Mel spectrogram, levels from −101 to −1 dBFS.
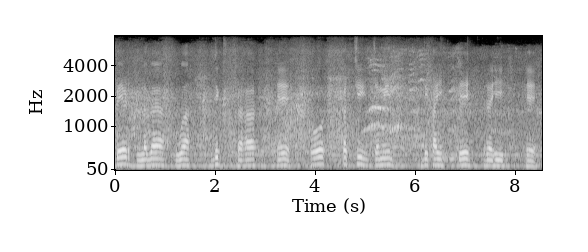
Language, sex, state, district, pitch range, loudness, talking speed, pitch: Hindi, male, Rajasthan, Bikaner, 125-140 Hz, -17 LUFS, 90 wpm, 135 Hz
